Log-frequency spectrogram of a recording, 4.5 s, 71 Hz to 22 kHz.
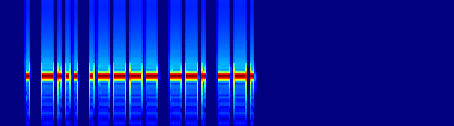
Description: Morse code, heard as a keyed tone, about 31 wpm, 700 Hz. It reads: EB1GG
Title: DXCC-100 Call Signs - 5 Characters - Repeated 2x - 30wpm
